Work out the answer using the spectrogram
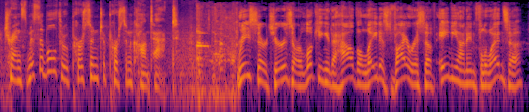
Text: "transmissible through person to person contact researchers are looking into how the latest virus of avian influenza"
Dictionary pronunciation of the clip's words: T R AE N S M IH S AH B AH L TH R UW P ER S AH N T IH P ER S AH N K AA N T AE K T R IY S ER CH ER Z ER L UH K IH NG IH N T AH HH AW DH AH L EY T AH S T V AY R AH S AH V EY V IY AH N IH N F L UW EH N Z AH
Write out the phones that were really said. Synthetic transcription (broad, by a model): T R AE N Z M IH S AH B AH L TH R UW P ER S AH N T IH P ER S AH N K AA N T AE K T R IY S ER CH ER Z ER L UH K IH NG IH N T AH HH AW DH AH L EY T AH S T V AY R AH S AH V EY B IY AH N IH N F L UW EH N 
